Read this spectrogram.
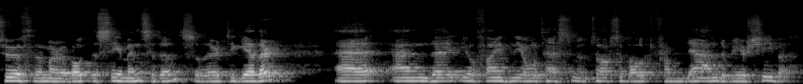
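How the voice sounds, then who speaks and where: A man gives a Bible teaching talk in a slightly high voice. He speaks deliberately and hammers home key words by repeating them. The sound is roomy, with the echo of a large hall. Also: little pitch movement, mellow. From Saskatchewan, Canada. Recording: echoey hall.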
